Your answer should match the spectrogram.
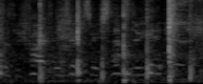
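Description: A football being kept up with school shoes: a short thud at each kick, about two to three a second, in a steady rhythm.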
